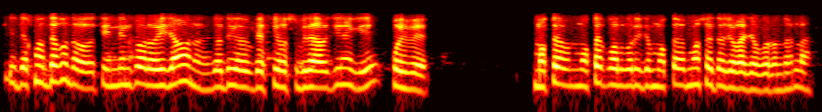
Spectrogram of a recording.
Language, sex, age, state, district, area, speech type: Odia, male, 30-45, Odisha, Sambalpur, rural, conversation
